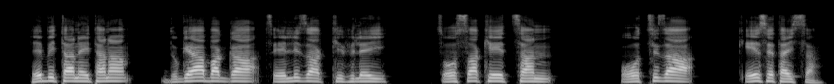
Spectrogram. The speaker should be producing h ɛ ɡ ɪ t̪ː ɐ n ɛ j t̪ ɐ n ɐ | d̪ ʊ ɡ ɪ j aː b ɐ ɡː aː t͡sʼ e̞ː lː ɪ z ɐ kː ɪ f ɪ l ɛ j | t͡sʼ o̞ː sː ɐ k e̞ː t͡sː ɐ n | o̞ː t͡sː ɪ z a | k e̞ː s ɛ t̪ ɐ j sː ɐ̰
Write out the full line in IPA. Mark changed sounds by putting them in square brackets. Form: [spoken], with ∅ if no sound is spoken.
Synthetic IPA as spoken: h ɛ [b] ɪ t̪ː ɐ n ɛ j t̪ ɐ n ɐ | d̪ ʊ ɡ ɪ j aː b ɐ ɡː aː t͡sʼ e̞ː lː ɪ z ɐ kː ɪ f ɪ l ɛ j | t͡sʼ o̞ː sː ɐ k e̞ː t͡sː ɐ n | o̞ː t͡sː ɪ z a | [kʼ] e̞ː s ɛ t̪ ɐ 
